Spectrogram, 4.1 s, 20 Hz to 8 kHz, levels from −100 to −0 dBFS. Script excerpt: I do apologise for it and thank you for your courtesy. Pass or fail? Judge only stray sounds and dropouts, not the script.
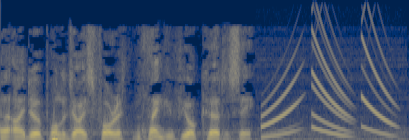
fail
